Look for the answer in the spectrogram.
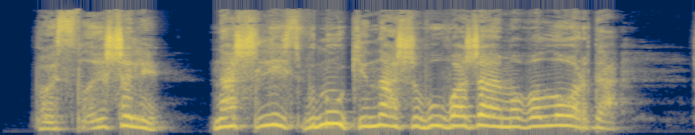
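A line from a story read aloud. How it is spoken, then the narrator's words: Whispering crowd. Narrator (Russian): шептались в одной стороне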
